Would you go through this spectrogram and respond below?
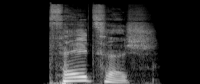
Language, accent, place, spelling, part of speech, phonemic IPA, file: German, Germany, Berlin, pfälzisch, adjective, /ˈpfɛlt͡sɪʃ/, De-pfälzisch.ogg
- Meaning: palatine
